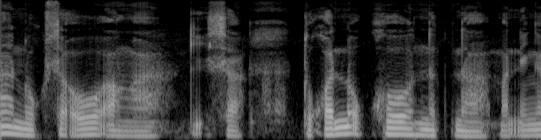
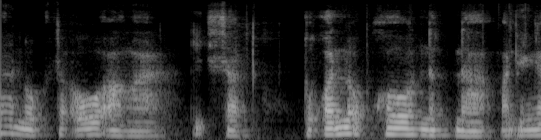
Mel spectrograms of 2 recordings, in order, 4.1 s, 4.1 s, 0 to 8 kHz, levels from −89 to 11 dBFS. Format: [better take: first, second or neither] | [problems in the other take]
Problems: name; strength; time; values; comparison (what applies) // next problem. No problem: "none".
first | noise reduction (neural mask model DeepFilterNet 3)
